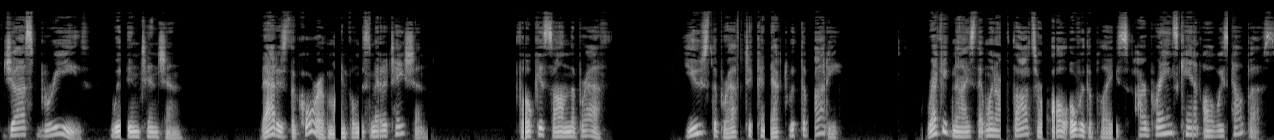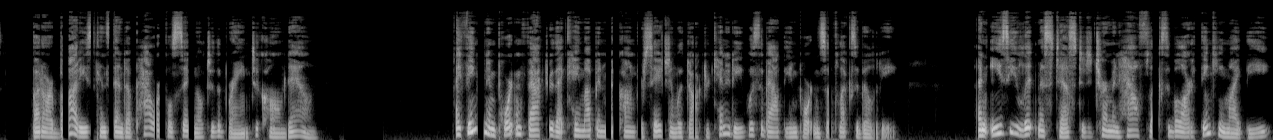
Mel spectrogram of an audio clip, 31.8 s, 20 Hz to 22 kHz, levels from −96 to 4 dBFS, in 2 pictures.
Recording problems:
choppy; very; 8% of the speech affected

